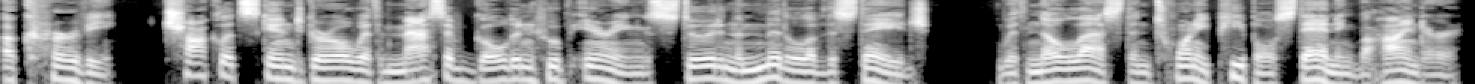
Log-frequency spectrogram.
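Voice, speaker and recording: A man's voice: on the low side, unhurried, no room sound, studio quality. A man reading a scripted story as an audiobook narrator. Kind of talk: scripted fiction narration with acted dialogue.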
